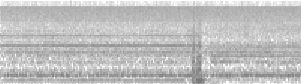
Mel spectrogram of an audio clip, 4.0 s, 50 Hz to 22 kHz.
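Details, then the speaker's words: Weedo X40 IDEX 3D printer during bed leveling: quiet stepper hum, then a short gritty grind as both Z screws reach the top and the X-axis syncs itself; normal behaviour. "now that little grinding you heard was actually both Z screws coming into sync at the top."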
